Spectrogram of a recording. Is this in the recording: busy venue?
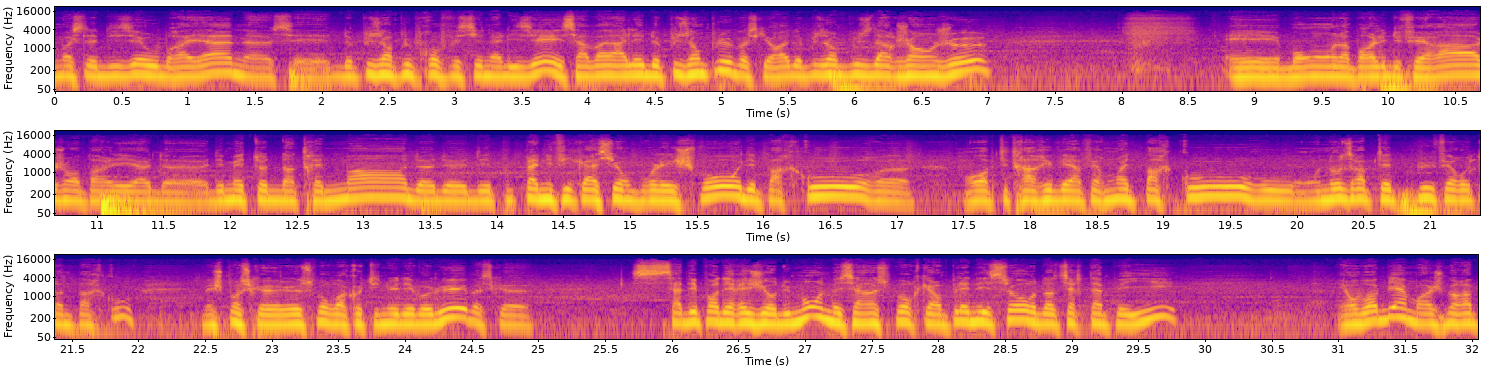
yes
